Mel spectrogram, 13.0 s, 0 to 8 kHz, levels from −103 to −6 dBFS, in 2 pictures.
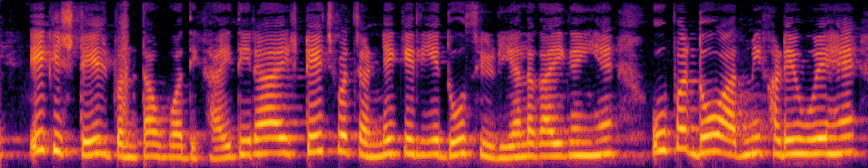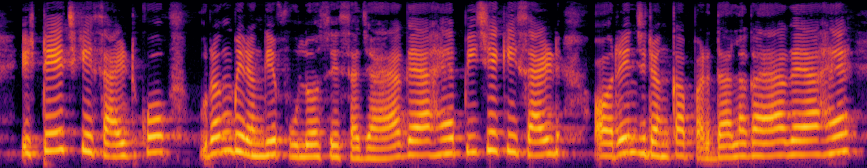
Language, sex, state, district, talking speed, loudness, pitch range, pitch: Kumaoni, female, Uttarakhand, Uttarkashi, 205 wpm, -23 LUFS, 225-280 Hz, 255 Hz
